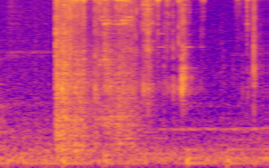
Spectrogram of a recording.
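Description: A ring of car and house keys jangling as it is handled, starting about half a second in, followed by a few light clinks.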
